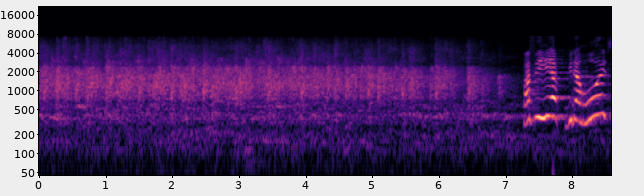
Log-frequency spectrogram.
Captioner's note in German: Beifall bei dem BÜNDNIS 90/DIE GRÜNEN und der CDU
